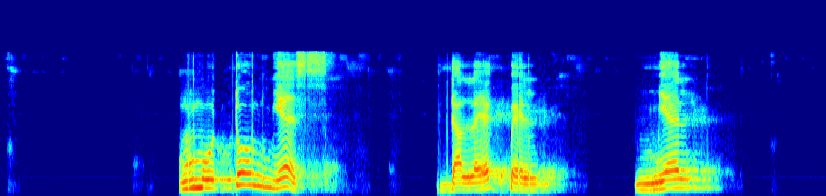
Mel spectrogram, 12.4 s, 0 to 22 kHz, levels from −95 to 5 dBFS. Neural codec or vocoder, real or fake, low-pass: codec, 16 kHz, 4 kbps, FunCodec, trained on Chinese and English, 50 frames a second; fake; 7.2 kHz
